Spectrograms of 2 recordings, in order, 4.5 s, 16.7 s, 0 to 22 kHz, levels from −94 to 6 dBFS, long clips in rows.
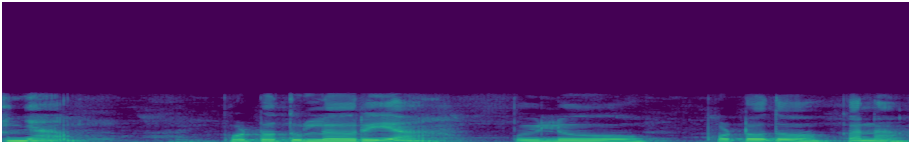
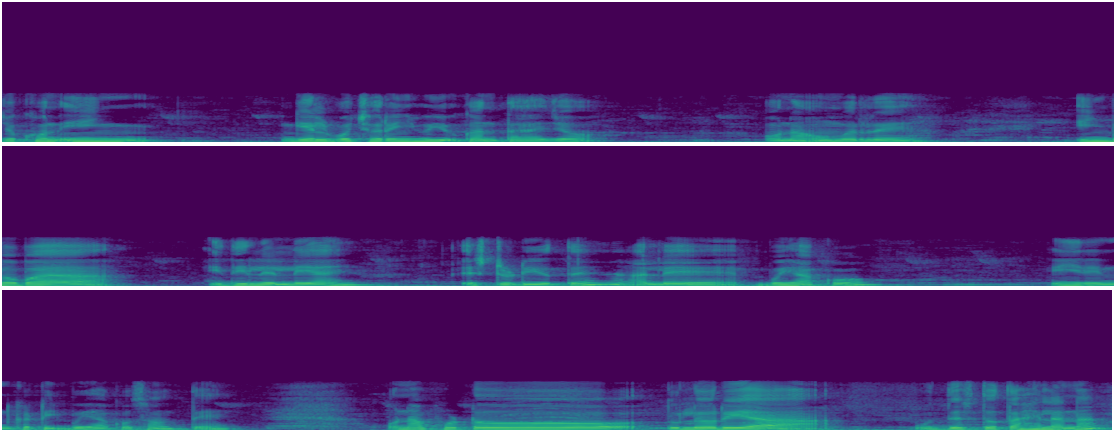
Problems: echo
